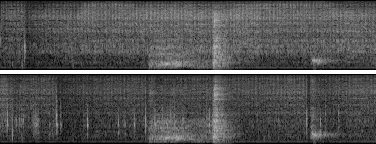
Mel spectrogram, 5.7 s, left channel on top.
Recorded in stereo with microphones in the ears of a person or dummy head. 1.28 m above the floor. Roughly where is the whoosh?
Right.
